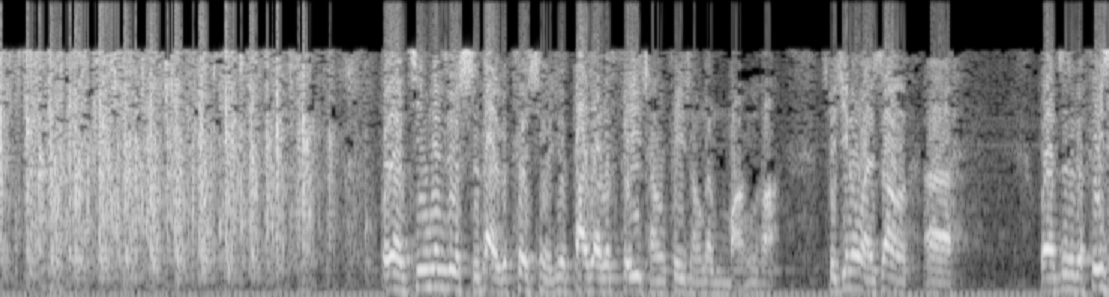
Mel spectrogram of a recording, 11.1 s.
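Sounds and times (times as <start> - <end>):
audience applause: 0.0 - 3.8
speech: 3.8 - 9.7, 10.4 - 11.0.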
